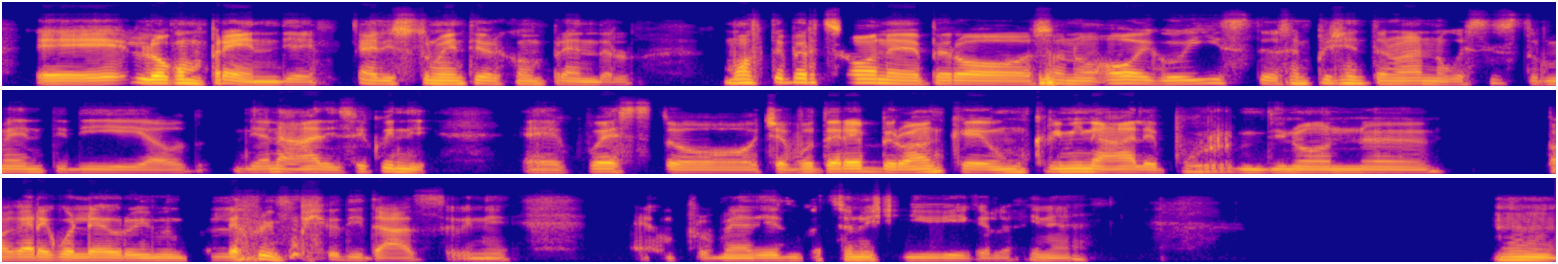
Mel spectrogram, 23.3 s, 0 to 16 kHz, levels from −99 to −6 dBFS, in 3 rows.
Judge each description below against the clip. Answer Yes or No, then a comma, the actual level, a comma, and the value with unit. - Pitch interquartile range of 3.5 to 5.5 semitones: No, average, 2.7 semitones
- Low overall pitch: Yes, low, 120 Hz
